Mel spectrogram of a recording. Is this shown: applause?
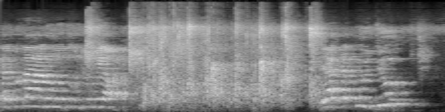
yes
